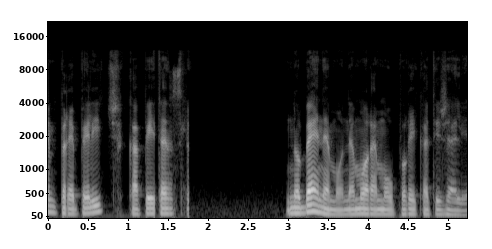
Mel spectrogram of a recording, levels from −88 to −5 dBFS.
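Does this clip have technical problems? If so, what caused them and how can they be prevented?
Yes. From 1.31 to 1.75 s there is repeated packet loss with a robotic sound. Five short holes, the longest 40 ms and together about 120 ms, or roughly a quarter of that stretch, were each patched by extending the preceding sound, so the speech turns choppy and robotic. On a spectrogram this appears as brief smeared, flattened bands repeating in quick succession, and the waveform shows short uniform segments breaking the natural envelope. A larger jitter buffer and forward error correction on a less congested link would prevent this.

From 1.75 to 2.97 s, a 1.2 s stretch is filled entirely by stretched, synthetic continuation, with no true silence, and the original audio never resumes within that span. This is likely a long network dropout, where the receiver kept generating sound to cover the missing stream. 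On a spectrogram the region shows smooth, repetitive, detail-free bands, capped near the 12 kHz ceiling of the Opus path. The waveform shows a fading envelope. A more stable connection with redundancy or automatic reconnection would prevent this.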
